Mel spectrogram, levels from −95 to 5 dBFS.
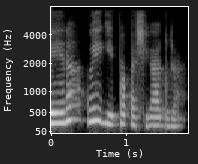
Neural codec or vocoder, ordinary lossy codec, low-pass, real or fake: codec, 44.1 kHz, 2.6 kbps, DAC; none; 7.2 kHz; fake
